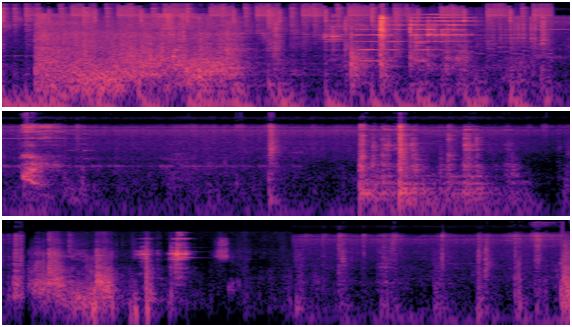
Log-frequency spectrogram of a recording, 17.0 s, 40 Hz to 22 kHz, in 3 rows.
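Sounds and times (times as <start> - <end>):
steel clanking and knocking: 0.4 - 5.8, 9.2 - 11.0.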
